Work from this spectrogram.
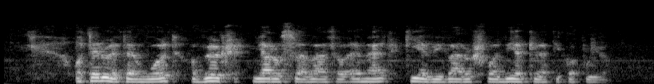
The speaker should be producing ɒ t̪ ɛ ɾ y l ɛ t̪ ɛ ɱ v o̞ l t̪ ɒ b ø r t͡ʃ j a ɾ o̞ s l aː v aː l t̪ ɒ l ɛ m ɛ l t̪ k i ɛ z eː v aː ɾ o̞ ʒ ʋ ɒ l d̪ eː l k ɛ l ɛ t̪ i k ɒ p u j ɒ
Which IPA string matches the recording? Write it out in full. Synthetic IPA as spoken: ɒ t̪ ɛ ɾ y l ɛ t̪ ɛ ɱ v o̞ l t̪ ɒ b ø l t͡ʃ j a ɾ o̞ s l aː v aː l t̪ ɒ l ɛ m ɛ l t̪ k i ɛ v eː v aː ɾ o̞ ʃ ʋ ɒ l d̪ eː l k ɛ l ɛ t̪ i k ɒ p u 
